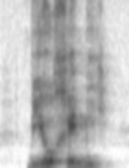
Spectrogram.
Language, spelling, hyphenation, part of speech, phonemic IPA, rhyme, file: Dutch, biochemie, bio‧che‧mie, noun, /ˌbioːxeːˈmi/, -i, Nl-biochemie.ogg
- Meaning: biochemistry, the branch of chemistry studying compounds that occur in living organisms and the processes occurring in their metabolism and catabolism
